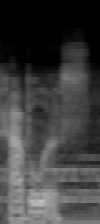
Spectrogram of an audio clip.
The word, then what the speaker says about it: habilis: I mean, the woolly mammoths, the Cro-Magnons, the Homo habilis, and it's pronounced habilis.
